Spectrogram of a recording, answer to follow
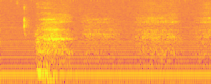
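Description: Steady electrical mains hum with a brief low vocal murmur about half a second in.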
